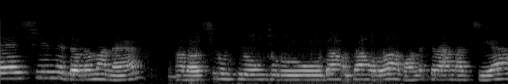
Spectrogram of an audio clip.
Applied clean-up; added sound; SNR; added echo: neural separator model SepFormer DNS4.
